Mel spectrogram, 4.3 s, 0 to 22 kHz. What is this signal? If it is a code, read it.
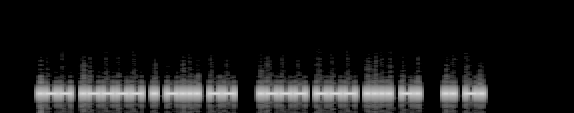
Morse code, heard as a keyed tone, about 46 wpm, 700 Hz. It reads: W1EBM JOHN IN
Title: K1USN SST QSO Practice - 45wpm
